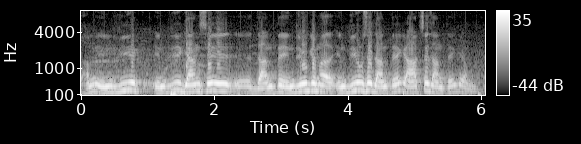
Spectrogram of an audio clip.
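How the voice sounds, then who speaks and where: A man with a high but mellow voice teaches a room of students, firing questions at them and nudging them to answer. He talks in a lively, prodding way and acts out how a sentence sounds. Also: fairly quick, highs cut off, slight background noise. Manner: lively, prodding, demonstrates phrasing aloud. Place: classroom at a training camp.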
